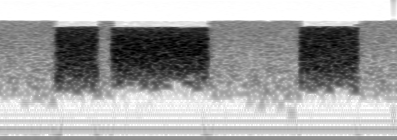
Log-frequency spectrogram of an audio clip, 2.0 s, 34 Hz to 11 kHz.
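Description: Amateur radio static on the 2-metre band hisses steadily, swelling three times into loud, harsh bursts of noise before dropping back to a softer hiss; a weak station sits far down in the noise and no voice comes through clearly.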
